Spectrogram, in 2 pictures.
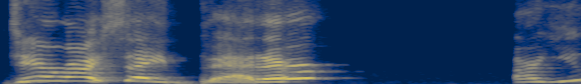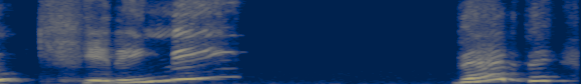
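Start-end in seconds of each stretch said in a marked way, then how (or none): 0.0-3.9 high-pitched incredulous challenge; indignant questions pitched way up; heated. Retold or imitated. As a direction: reenact a heated, disbelieving retort. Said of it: "I was so heated".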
